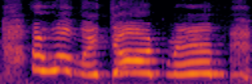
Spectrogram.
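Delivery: put-on very high, very slow, loud, drawn-out childish tantrum. Describing a childish mob boss character, imitating a mob boss throwing a fit. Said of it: "throw fits".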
